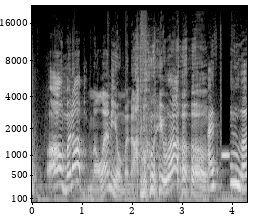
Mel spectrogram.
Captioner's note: chuckles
